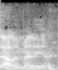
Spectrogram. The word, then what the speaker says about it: aluminium: Like, it's aluminium, but like... – But Americans say aluminum.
